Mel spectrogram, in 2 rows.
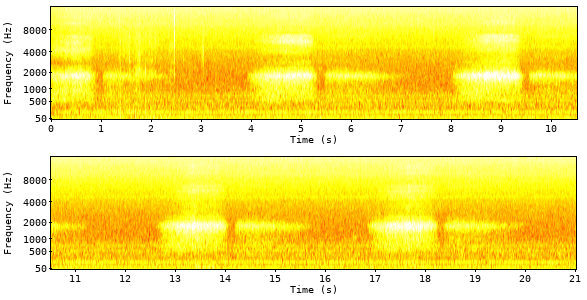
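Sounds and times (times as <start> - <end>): faint steady hum: 0.0 - 21.0
person snoring: 4.0 - 6.4, 12.7 - 15.2, 16.9 - 19.6.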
